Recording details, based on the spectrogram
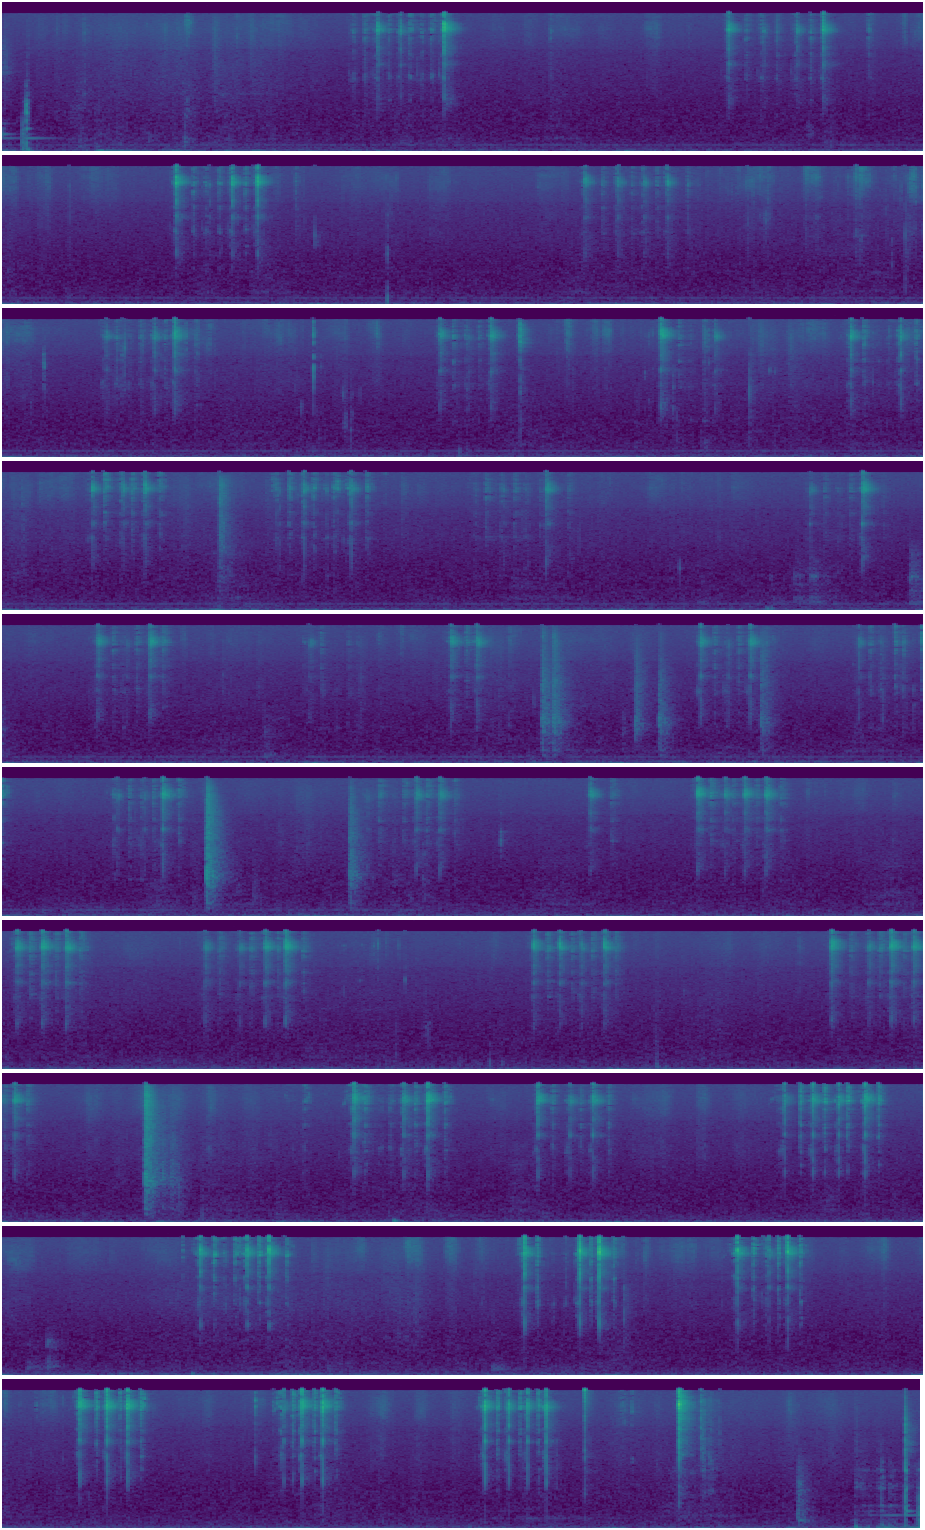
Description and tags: Snipping with hairdresser scissors, recorded close working around the head. No combing or other noise.
cutting, hair, scissors, hairdresser, Snipping, cut, salon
